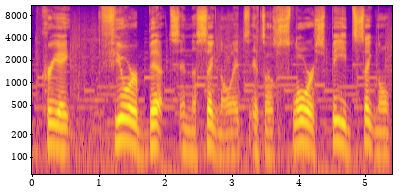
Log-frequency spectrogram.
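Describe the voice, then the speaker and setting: Mid-pitched man explaining technology over music. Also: slow, darkish tone. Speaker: technical expert. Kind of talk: plain explanatory documentary interview. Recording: music bed behind interview.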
